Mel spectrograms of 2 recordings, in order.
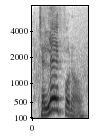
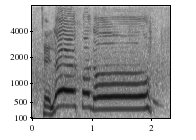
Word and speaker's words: teléfono: joke from Spanish class, very few people could say teléfono right because they didn't put the emphasis on the second A. Teléfono.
